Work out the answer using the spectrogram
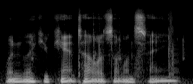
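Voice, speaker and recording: Young man, gravelly voice, streamer, casual rambling chat, lots of fillers, home desk mic. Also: medium pitch, fairly even intonation, a little fast, slight background noise. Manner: rambling, laid-back, many fillers and restarts. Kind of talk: casual chat while gaming.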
